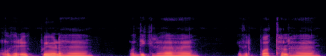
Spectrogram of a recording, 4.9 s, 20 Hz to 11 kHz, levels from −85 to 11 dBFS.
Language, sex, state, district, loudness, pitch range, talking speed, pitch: Hindi, male, Jharkhand, Palamu, -20 LUFS, 105-115 Hz, 135 wpm, 110 Hz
